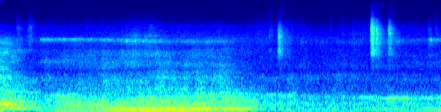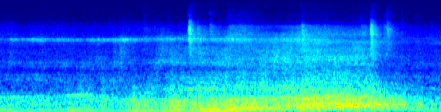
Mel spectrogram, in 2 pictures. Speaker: Voilà, on n'entend rien claquer, tout va bien. Ça marche parfaitement bien.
